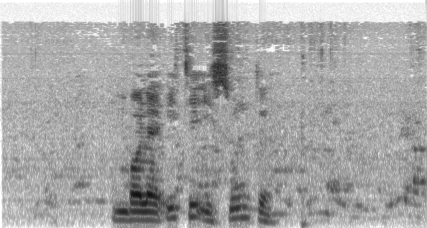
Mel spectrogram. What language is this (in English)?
Mbo (Cameroon)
